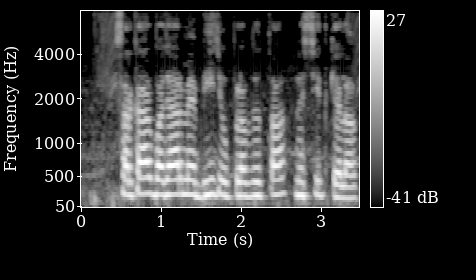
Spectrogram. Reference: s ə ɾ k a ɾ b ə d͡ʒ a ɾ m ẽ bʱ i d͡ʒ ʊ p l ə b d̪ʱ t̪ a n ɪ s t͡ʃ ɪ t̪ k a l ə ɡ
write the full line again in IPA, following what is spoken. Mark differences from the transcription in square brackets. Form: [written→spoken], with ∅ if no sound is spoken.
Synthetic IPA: s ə ɾ k a ɾ b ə d͡ʒ a ɾ m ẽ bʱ i d͡ʒ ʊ p l ə b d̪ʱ t̪ a n ɪ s t͡ʃ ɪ t̪ k [a→e] l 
